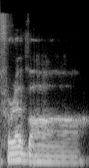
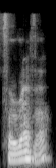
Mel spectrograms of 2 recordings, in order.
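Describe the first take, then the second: First: It ends in a longer ah vowel. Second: It ends in a short schwa vowel. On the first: "the schwa at the end of the word becomes the longer ah sound" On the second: "when there's a schwa at the end of a word"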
